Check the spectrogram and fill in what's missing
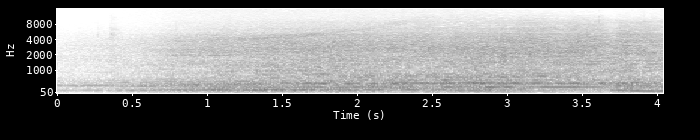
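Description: A sportsman late model race car runs a lap at Crossville Speedway, its engine a faint, distant, steady drone that swells in over the first second and then holds.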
